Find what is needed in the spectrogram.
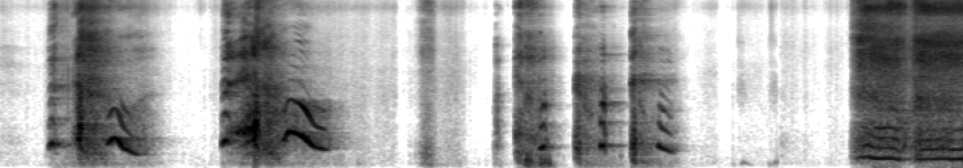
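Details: Simulated role-play: a woman acting a roommate with a nasty cold performs a fit of about five loud, desperate sneezes with sharp intakes of breath, ending in a tired groan; sneezing.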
